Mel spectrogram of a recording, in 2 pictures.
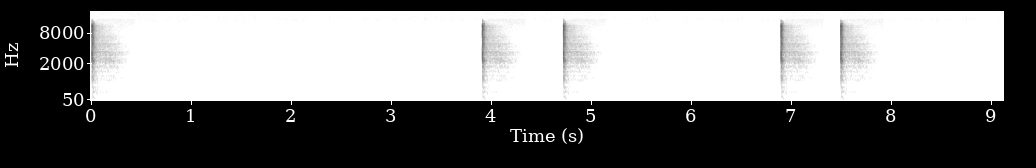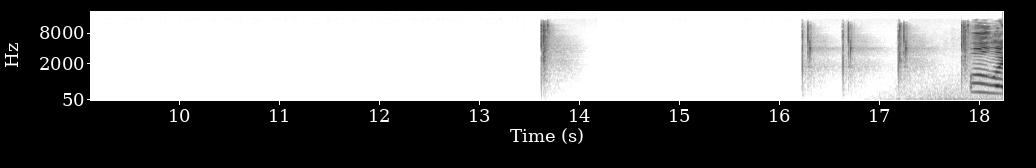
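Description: Short soft menu clicks sound now and then.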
